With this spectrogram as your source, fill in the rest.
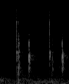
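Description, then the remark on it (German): Two quiet presses on silent, lubed mechanical keyboard switches, each a soft muffled thock followed by a lighter release click, with no talking. “Also, hier, ich glaube, die sind loot und sind auch silent.”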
